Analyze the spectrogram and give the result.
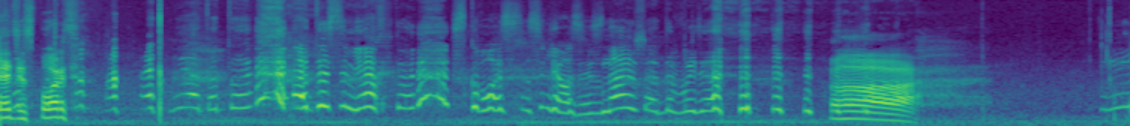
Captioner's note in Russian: оба смеются; вздыхает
